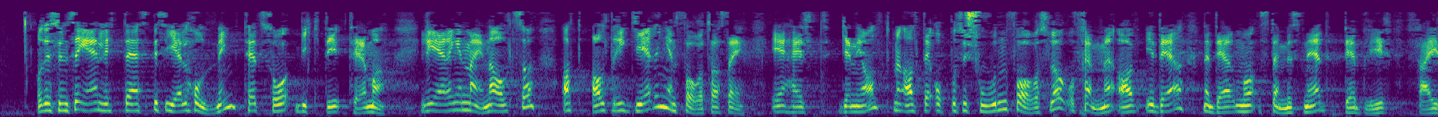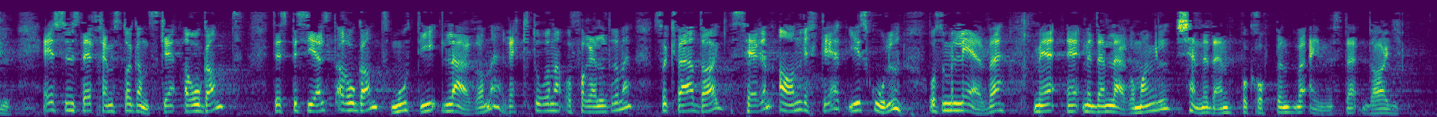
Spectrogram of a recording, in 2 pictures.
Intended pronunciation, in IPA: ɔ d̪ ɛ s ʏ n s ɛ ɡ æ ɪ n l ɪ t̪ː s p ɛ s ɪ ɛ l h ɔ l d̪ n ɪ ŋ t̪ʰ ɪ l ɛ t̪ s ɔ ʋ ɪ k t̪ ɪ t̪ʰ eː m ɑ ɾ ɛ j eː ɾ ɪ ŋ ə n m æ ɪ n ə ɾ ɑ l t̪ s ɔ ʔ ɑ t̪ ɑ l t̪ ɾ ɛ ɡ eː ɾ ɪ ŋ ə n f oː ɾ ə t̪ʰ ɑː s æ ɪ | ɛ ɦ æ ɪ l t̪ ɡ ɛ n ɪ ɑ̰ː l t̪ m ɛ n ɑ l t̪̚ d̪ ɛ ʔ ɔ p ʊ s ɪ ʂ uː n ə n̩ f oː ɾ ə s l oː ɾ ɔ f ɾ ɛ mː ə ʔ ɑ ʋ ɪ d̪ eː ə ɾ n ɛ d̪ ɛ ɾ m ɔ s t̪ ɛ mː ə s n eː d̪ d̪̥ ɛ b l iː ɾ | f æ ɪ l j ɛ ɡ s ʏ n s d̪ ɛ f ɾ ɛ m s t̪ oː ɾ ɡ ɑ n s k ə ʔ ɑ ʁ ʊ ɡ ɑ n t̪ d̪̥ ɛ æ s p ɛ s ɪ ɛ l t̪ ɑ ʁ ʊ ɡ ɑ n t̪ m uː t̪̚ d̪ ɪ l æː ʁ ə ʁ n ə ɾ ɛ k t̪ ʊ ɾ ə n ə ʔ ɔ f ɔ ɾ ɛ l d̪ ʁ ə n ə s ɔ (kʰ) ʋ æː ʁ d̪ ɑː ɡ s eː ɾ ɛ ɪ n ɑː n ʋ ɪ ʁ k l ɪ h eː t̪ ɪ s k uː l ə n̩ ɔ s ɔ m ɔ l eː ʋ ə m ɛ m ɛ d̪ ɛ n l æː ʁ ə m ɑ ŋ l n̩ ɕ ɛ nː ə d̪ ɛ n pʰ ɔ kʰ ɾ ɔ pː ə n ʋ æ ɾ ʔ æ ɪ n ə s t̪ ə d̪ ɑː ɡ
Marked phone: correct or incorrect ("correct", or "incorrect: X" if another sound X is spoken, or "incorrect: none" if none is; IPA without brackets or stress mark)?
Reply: correct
